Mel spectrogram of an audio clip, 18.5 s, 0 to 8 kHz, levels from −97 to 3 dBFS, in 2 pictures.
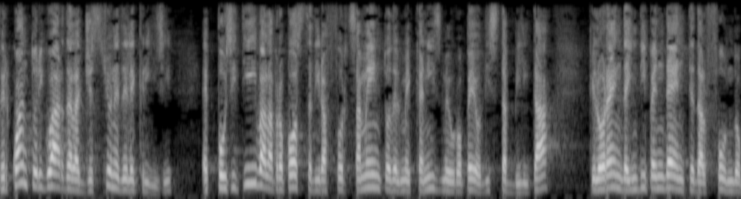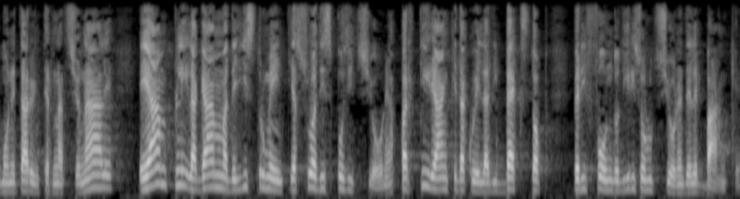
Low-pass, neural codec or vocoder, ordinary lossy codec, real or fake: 7.2 kHz; none; none; real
